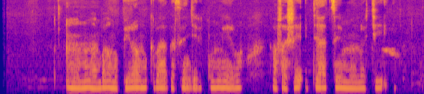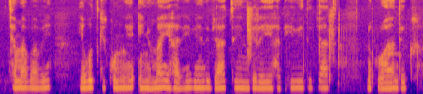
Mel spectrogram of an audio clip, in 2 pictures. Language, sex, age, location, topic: Kinyarwanda, female, 18-24, Kigali, health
